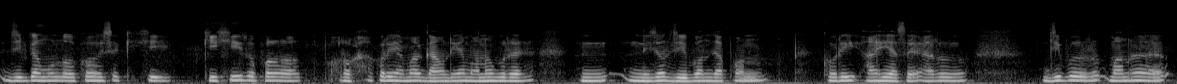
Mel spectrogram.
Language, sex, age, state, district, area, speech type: Assamese, male, 30-45, Assam, Biswanath, rural, spontaneous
